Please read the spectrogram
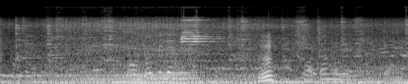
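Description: Roadside street ambience: a steady low traffic rumble under background voices, with a brief high horn toot about two seconds in.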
